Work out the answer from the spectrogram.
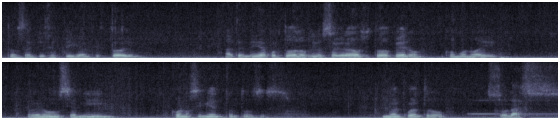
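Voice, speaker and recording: A man giving a sermon, retelling a scripture story in a slow, measured way. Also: on the low side, level tone, creaky, mellow, a little hiss or hum, rough recording. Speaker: religious speaker.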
